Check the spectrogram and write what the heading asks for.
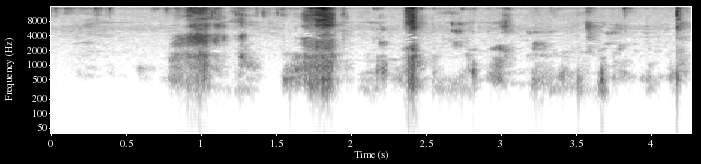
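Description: Close-miked wet chewing of a mouthful of spicy egg chicken curry and Mughlai paratha. There are two louder, noisier mouth sounds, about a second in and just before two seconds. After them come many short, sharp wet clicks of chewing.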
